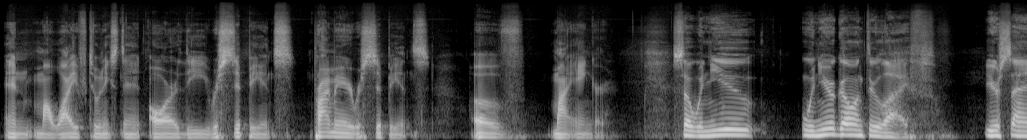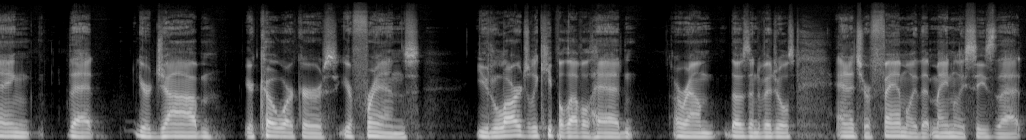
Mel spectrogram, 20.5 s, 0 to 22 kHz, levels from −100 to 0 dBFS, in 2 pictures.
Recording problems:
none

